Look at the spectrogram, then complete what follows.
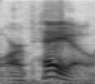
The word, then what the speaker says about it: Arpaio: it's just brett favre being referred to joe arpaio and that's how pronounced by the way make sure everybody knows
